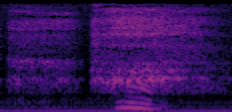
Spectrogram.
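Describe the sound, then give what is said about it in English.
A single deep breath demonstrating normal breathing: a long airy inhale, then a louder exhale that ends in a brief, falling voiced sigh, with no talking. “Room to breathe, that times of refreshing might come from the presence of the Lord and bring me back to what? Normal breathing.”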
